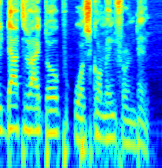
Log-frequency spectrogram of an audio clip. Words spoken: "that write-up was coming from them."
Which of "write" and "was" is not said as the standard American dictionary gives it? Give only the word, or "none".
was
